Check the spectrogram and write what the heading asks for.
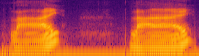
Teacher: pronounced in second tone which means to come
